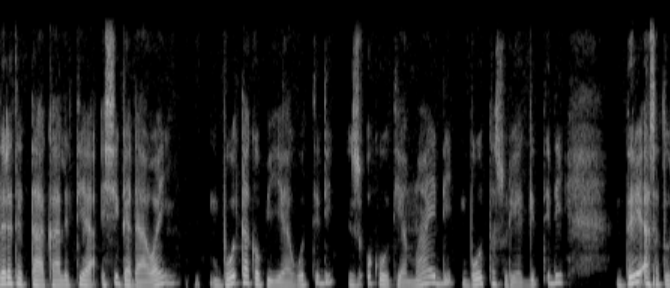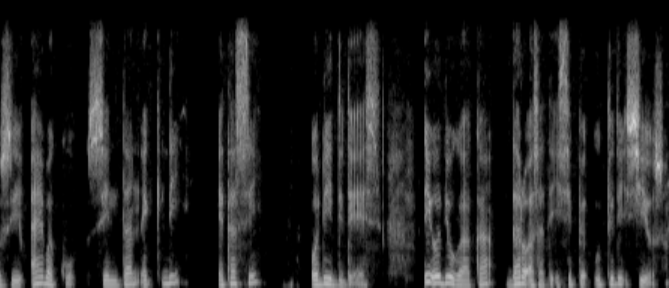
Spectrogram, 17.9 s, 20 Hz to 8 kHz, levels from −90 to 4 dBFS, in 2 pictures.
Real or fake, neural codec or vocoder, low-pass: real; none; 7.2 kHz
